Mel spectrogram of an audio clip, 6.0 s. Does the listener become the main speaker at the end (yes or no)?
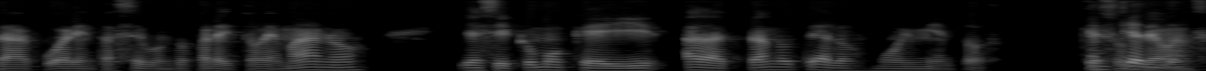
yes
